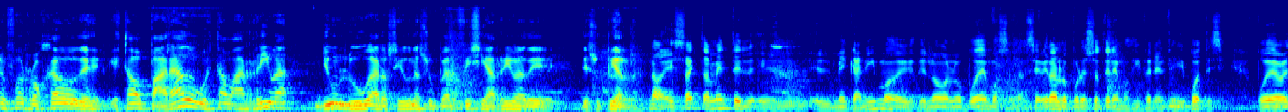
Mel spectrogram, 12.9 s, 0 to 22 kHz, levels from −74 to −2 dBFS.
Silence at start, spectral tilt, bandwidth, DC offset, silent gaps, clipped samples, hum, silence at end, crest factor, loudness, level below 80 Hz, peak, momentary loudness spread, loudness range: 0 s; -6 dB/octave; 17 kHz; under 0.1%; none; under 0.1%; none; 0 s; 20 dB; -30 LUFS; -66 dBFS; -8 dBFS; 11 LU; 5 LU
